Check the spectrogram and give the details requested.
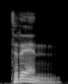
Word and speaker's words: tren: Notice that little word at the very end, tren. You'll hear a distinct rolled R.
